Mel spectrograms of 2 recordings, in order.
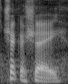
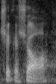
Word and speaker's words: Chickasha: 2005 textbook, and I pronounced it wrong as Chickasha, not Chickashaw, Chickasha, Oklahoma.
